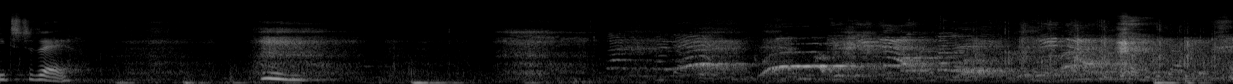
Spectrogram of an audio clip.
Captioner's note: crowd cheering and laughing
